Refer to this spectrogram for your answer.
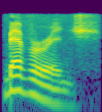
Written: Beveridge

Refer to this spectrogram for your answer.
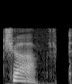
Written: chuffed

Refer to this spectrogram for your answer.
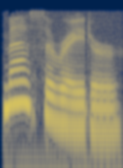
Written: macerator

